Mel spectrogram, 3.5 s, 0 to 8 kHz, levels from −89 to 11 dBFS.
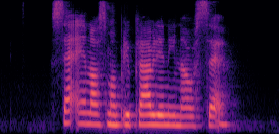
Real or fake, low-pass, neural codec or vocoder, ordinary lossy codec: fake; none; codec, 16 kHz, 1 kbps, X-Codec, HuBERT features, trained on LibriSpeech; none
